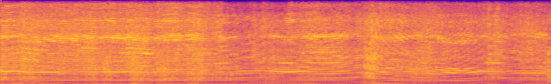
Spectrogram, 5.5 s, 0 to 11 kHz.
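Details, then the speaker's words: XLPower Nimbus Nitro RC helicopter with an O.S. .55 HZ Hyper engine: steady high-pitched nitro buzz with smooth rotor hum, holding even through the flight with slight load swings; flying normally. "oh yeah it's flying good now yep so I definitely think I'm liking it more with these blades"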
